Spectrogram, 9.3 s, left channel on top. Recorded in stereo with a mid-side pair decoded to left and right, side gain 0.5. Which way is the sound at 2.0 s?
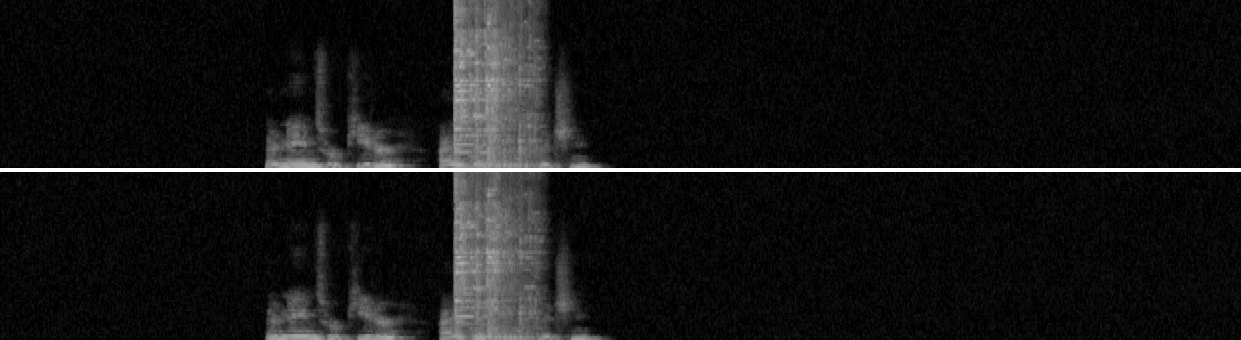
60° left.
